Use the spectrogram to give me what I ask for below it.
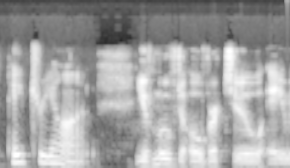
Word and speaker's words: Patreon: new system uh with Patron I asked them because I had no idea and the proper official pronunciation is patreon you've moved over to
